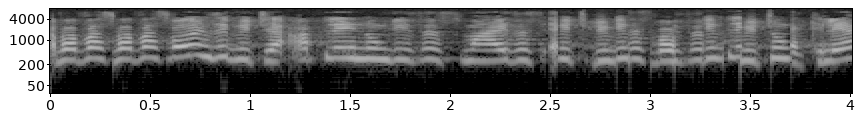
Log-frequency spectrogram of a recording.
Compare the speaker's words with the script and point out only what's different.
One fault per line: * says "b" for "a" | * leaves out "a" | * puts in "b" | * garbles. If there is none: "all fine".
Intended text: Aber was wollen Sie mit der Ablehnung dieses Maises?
* puts in "aber was"
* garbles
